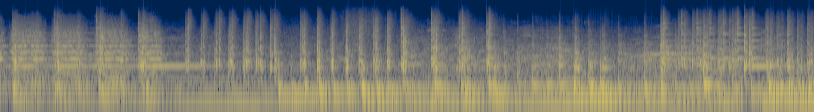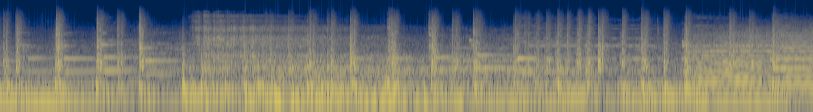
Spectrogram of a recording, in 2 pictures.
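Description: High school marching band playing a percussion-heavy passage: rapid mallet and drum strikes over sustained low notes, with a bright hissing swell about ten seconds in. The winds come back in strongly near the end.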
